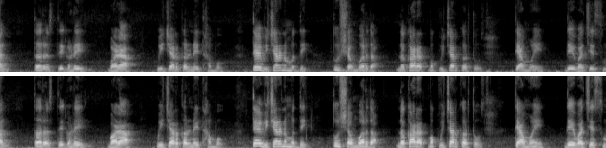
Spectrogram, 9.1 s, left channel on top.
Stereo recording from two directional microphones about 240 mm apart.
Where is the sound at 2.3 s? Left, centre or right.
Right.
